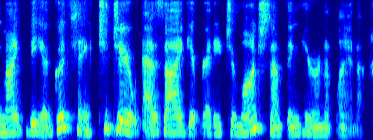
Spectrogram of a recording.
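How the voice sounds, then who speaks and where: At a moderate pace, a woman with an American accent speaks in a fairly low, somewhat breathy voice with lively intonation. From New York, Brooklyn. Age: 80s+. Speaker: workshop participant, community organizer. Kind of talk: group discussion. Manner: halting.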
